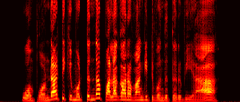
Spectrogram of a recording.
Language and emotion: Tamil, angry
